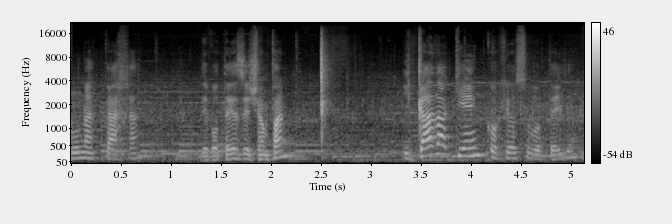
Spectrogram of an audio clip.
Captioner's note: claps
